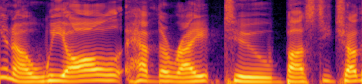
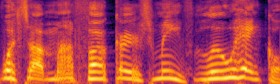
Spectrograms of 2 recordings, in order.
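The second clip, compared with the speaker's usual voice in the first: put-on pitched-up Philadelphia man's voice and accent; 6 semitones higher than usual. Describing a friend from Philly by imitating him: imitating Lou Hinkle. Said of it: "Philly Lou. He's like".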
